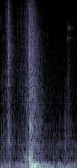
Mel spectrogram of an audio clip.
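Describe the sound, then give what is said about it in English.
A door swings shut with one solid, low thud as guests leave, preceded by a faint rattle of the handle, then everything falls quiet with no voices. “And don't let the door hit you your ass on the way out”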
